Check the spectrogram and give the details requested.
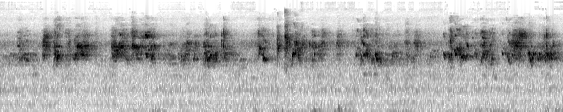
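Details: Lovebirds turning super active after hearing lovebird sounds, keeping up loud, continuous, shrill chattering in rapid overlapping bursts throughout.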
